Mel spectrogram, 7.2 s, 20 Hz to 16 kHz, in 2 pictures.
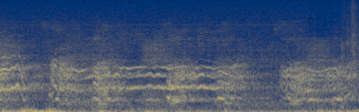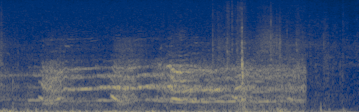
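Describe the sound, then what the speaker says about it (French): Four Swiss hounds (chiens courants) bay together while running in the mountains, their overlapping howling voices rising and falling in repeated rhythmic bursts, moderately distant with a faint echo. "4 chiens courent ensemble, c'est 4 voix différentes. C'est toute une harmonie avec les échos que ça déclenche dans la montagne"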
